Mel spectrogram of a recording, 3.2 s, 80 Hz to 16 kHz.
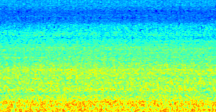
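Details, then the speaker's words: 22-year-old four-wheel-drive Jeep with 165,000 miles idling: a smooth, even hum with no ticking or knocking. It runs very well, a normal idle. "fire's heard up sounds good no knocks no ticks runs very well"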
